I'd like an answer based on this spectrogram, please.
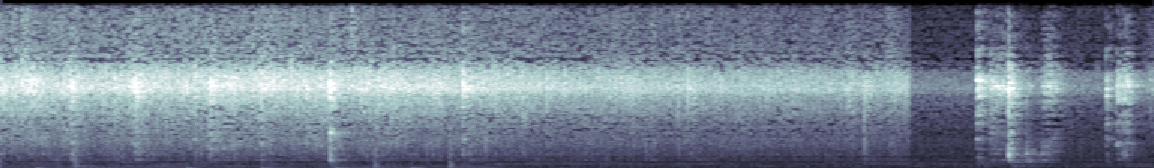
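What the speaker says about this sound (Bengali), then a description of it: "পেঁয়াজ কুচিটাকে ভালো করে ভেজে নেব।" Chopped onion fries in a pan with a loud, steady sizzle. A spatula scrapes and stirs in a few thumping strokes near the start, and the hiss softens toward the end.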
